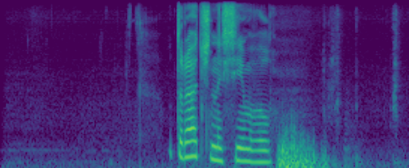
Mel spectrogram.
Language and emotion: Russian, sad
